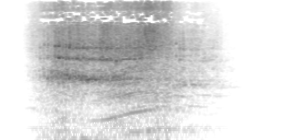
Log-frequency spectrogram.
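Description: A drifting car: tyres squealing over a running engine whose note rises slightly. It fades in about half a second in and dies away well before the end.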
